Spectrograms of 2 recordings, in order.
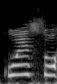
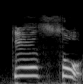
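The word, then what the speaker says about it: queso: 예를 들어 이런 거야 어떻게 읽는다 꾸소 하면 안 된다 깨소 이렇게 읽는다 깨소 치즈라는 뜻이에요 그래서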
